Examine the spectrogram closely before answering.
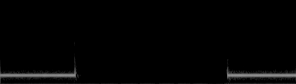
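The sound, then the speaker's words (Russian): A telephone line tone sounds while a call is being placed: a steady, mid-pitched beep cuts off, pauses for about a second and a half, then resumes. The tone is heard alone, with no voices. “Так что давай набираю, узнаем, как у них там дела.”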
